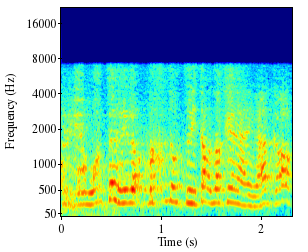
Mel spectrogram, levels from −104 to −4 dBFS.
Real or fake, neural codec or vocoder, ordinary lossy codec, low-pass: fake; codec, 16 kHz in and 24 kHz out, 0.4 kbps, LongCat-Audio-Codec, fine tuned four codebook decoder; none; 7.2 kHz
